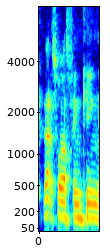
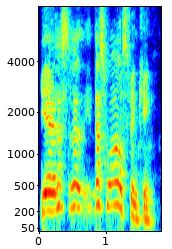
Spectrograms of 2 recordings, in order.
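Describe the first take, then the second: First: Said in the usual way. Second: Higher and louder, eager; bright burst of agreement to the chat; excited agreement. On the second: Real, not acted. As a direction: jump in keen, like you called it first. Excited reply to chat comment.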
